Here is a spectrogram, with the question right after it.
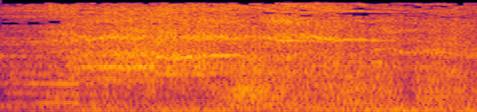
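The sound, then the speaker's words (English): The tower of Barad-dûr collapses, shaken by the scream of Sauron's Eye, in a loud, sustained roar of organic human and animal screams mixed with groaning, straining metal tones woven through a dense rumble that holds steady for about five seconds. “It's really a mixture of organic human animal screams mixed with metallic, groany, straining sounds.”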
